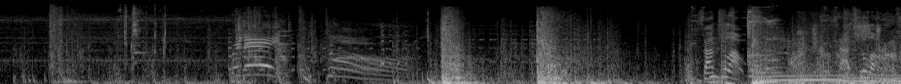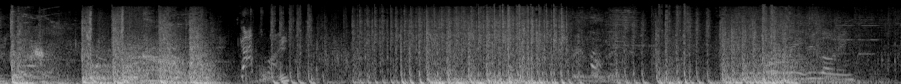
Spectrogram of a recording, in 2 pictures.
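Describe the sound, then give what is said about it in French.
Rifle gunfire in a video game: many sharp shots crack out in irregular bursts and volleys, moderately loud and mixed with other busy in-game noise. “Je vais leur tirer dessus.”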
